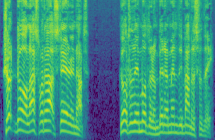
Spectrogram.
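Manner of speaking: put-on high-pitched, dialect-speaking farmer ordering a child off; gruff scolding. A narrator's reading. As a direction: scold the lass and send her packing.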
